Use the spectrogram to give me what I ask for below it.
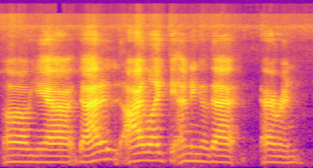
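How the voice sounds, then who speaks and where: A woman's voice: low-pitched, steady tone, normal speed, bright, forceful tone. A woman hosting a casual live chat, talking in a folksy, affectionate way as she reads and answers viewer comments. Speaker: livestream host.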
